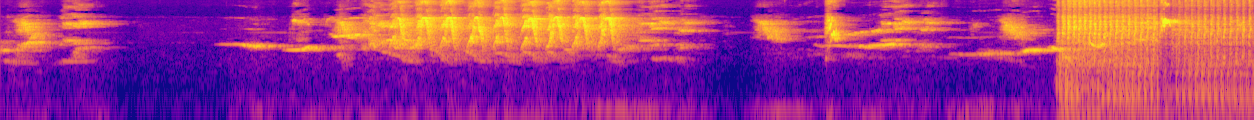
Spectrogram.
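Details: Sooty-headed bulbul song meant as training material for songbirds, made of scattered short high chirps, a burst of rapid chattering notes and a few slurred whistles, ending in a harsh broad rasping noise.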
